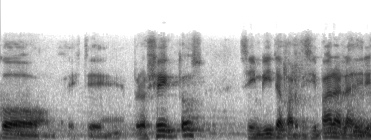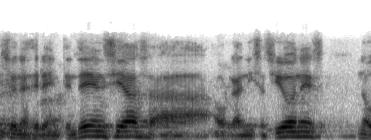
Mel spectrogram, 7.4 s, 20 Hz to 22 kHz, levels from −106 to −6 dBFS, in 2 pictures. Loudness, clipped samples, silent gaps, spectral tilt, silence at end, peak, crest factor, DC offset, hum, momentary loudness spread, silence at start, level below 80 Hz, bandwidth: -18 LUFS; under 0.1%; none; -6.5 dB/octave; 0 s; 0 dBFS; 18 dB; under 0.1%; none; 13 LU; 0 s; -46 dBFS; 7.6 kHz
